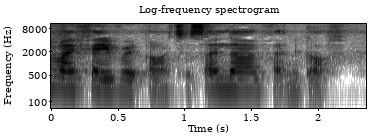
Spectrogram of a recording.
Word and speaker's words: Van Gogh: I love Van Gogh. I think he's pronounced Van Gogh in the States.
